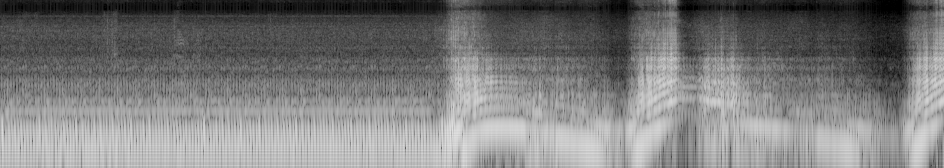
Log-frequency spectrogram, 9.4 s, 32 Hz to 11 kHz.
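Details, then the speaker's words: 2008 Infiniti G35 after new exhaust gaskets were installed: steady deep idle, then several clean revs rising and falling smoothly with no ticking or puffing from the joints; back to how it's supposed to sound. Normal exhaust note, sealed after repair. "yep there it is sounds good back to what it's supposed to sound like"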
